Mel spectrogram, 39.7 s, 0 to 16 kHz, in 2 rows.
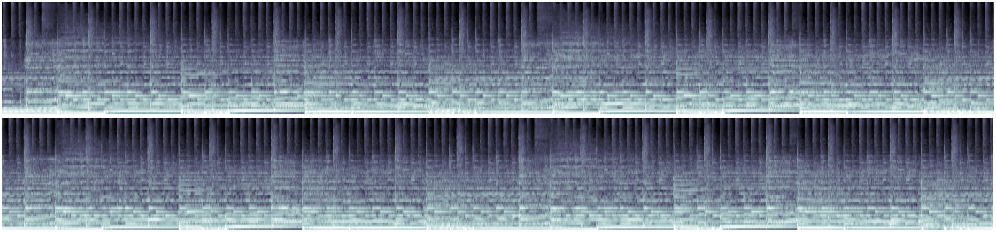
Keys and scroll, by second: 13.7 BackSpace, 15.4-17.3 typing, 19.8-21.2 typing.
